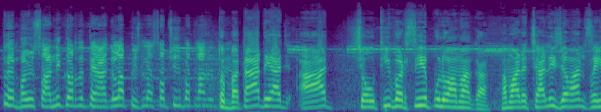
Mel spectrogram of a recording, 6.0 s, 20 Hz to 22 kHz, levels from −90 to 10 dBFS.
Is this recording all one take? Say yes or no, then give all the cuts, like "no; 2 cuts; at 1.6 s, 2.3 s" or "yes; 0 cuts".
yes; 0 cuts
